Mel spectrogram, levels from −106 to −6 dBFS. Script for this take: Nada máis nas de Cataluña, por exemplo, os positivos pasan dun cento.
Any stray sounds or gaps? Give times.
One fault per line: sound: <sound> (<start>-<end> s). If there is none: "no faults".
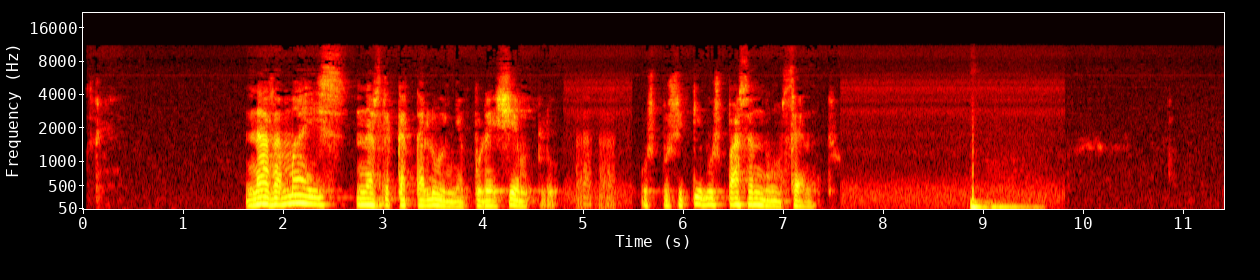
sound: laugh (4.9-5.3 s)
sound: thud (8.9-9.6 s)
